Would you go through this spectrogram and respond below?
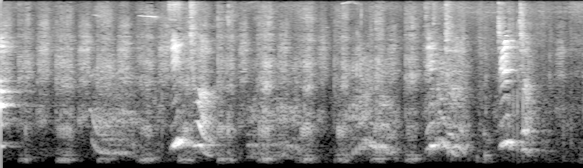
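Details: One-month-old pug puppies playing give high, wavering whines and small yelps, with soft grumbling growls between them.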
